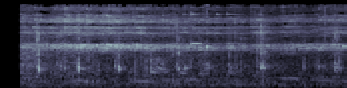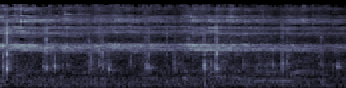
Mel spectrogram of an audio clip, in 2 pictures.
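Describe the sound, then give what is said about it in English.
Horse hooves clop steadily on the pavement in an uneven, repeated rhythm as a pilgrimage procession with oxen arrives after dark at a small church in Cagliari, over a constant background hum with faint murmuring and a light jingle of the oxen's bells. “We waited expectantly for the procession to arrive, and eventually we heard the bells of the oxen and the hooves of the horses on the pavement.”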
